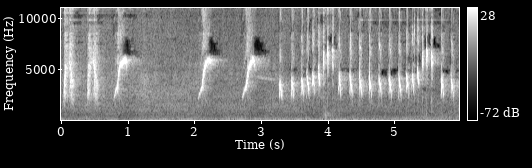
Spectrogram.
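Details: Long-tailed shrike (cendet) clear-voiced song: three separated upward-sliding whistles, then a fast rattling series of short high chirps rising and falling in pitch, with steady low background hum.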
